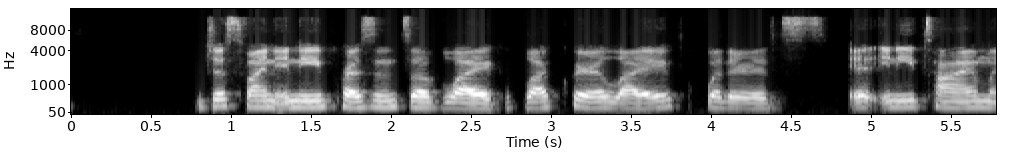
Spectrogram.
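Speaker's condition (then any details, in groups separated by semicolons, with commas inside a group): No condition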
